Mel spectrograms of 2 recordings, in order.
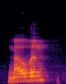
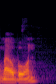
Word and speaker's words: Melbourne: So your options are Melbourne, pronounced correctly, not Melbourne, Auckland, Sydney, or Perth. Apparently it's okay, a thing in Melbourne that you have to say Melbourne. You can't say Melbourne.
